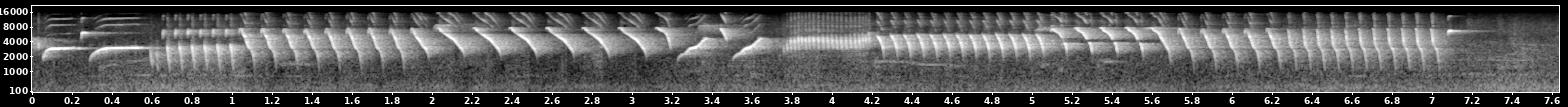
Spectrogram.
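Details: Master training song for canaries with ornate phrasing, long-duration: a fast, continuous rattling trill of steeply sweeping notes, a brief pause, then another long sustained high trill ending abruptly.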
